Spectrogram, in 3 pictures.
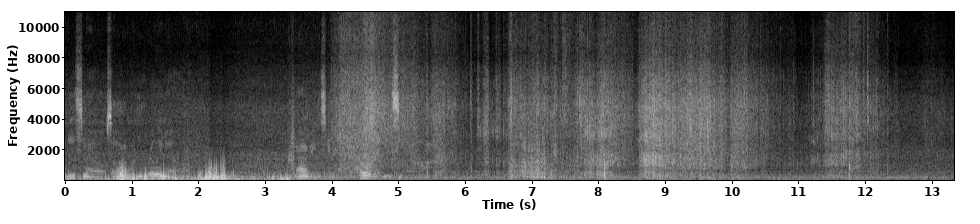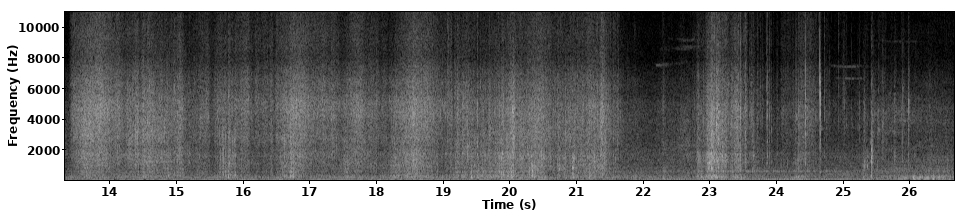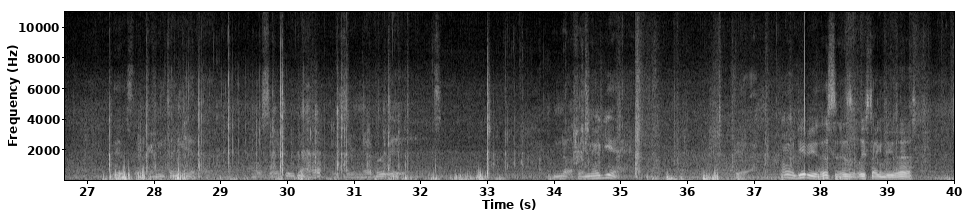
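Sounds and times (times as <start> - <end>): rustling of plastic bags and paper: 3.7 - 26.1, 27.4 - 32.1, 33.3 - 40.0
crunching of packed snow: 3.9 - 12.5, 13.4 - 25.9.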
